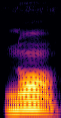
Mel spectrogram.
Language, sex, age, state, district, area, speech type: Odia, male, 30-45, Odisha, Balasore, rural, read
